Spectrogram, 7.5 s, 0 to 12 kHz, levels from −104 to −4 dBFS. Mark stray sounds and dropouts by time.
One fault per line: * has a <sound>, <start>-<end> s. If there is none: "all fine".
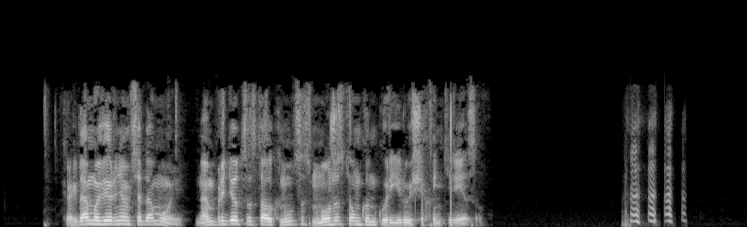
* has a laugh, 6.2-6.9 s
